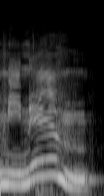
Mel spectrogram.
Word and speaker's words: Eminem: Y decía Ah Es minem yo toda la vida lo había escuchado era Eminem no pero pero aquí en Estados Unidos se pronuncia m y no no se le da énfasis la e es Es como un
